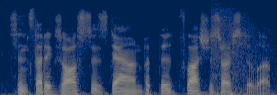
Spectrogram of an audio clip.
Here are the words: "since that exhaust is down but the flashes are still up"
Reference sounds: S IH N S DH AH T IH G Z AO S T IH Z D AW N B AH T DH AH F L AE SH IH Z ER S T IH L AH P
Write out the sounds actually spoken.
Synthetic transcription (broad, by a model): S IH N S DH AH T IH G Z AO S T IH Z D AW N B AH T DH AH F L AE SH IH Z ER S T IH L AH P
